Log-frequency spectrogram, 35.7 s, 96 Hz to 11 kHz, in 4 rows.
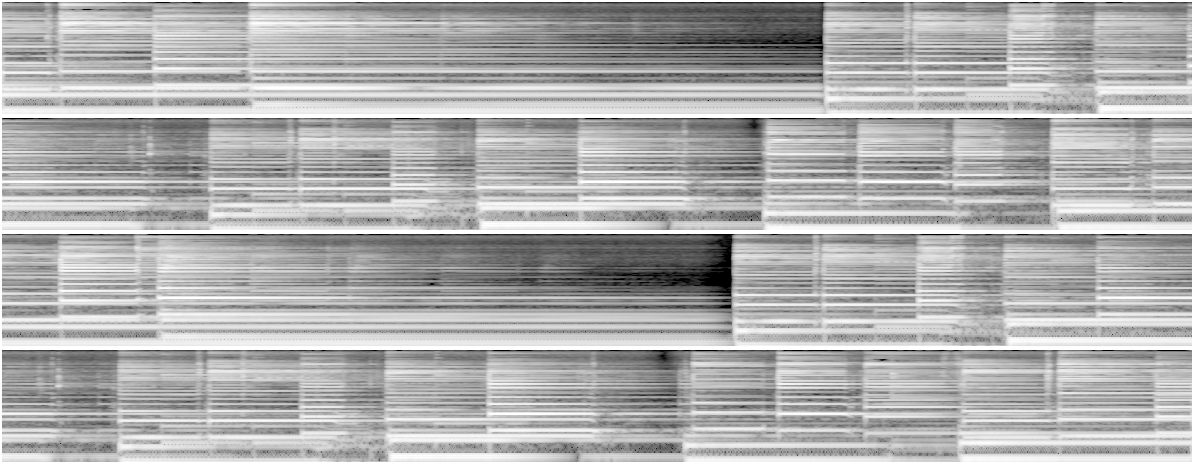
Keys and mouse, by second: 2.0 click, 2.9 click, 4.1 click, 5.0 4, 5.7 Return, 10.6 click, 14.2-15.2 drag, 18.5 click, 22.5 click, 23.4 typing, 24.1 Return, 26.7 click, 27.1 click, 28.9 click, 31.3 click, 34.7 click.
